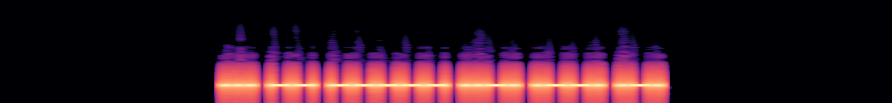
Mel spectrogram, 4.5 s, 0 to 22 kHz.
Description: Morse code, heard as a keyed tone, about 40 wpm, 700 Hz. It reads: SM0FPR
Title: Call Signs Repeated 3x - 40wpm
